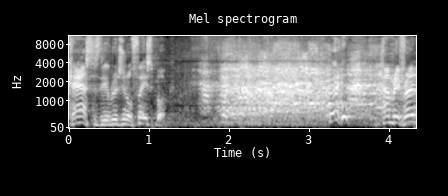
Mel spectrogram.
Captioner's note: audience laughing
